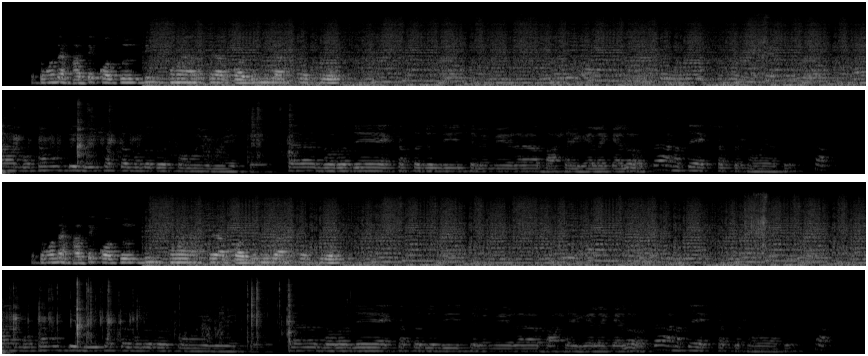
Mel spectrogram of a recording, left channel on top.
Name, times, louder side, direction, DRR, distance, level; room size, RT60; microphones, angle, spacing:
voice 1, 0.4-3.5, right 1 dB, 15° left, -3 dB, 0.9 m, -34 dB
sound 1, 1.4-8.6, equal, 60° right, 1.0 m, -41 dB
voice 2, 5.4-16.9, left 2 dB, 50° left, 1 dB, 0.5 m, -50 dB
sound 2, 6.9-11.7 12.1-12.2, right 7 dB, 80° right, 0.4 m, -49 dB
2.7 x 2.3 x 3.2 m, 0.35 s
head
